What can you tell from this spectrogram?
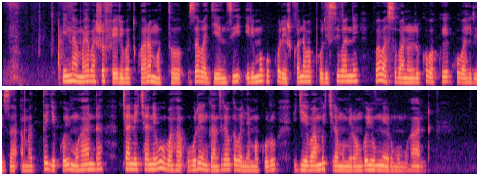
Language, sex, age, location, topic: Kinyarwanda, female, 50+, Kigali, government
